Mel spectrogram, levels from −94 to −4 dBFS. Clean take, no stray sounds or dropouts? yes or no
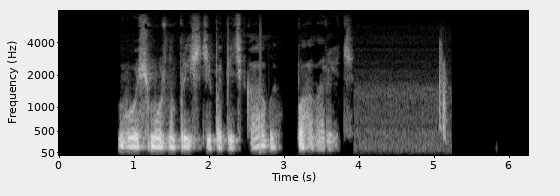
no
